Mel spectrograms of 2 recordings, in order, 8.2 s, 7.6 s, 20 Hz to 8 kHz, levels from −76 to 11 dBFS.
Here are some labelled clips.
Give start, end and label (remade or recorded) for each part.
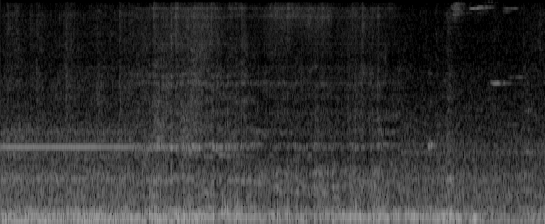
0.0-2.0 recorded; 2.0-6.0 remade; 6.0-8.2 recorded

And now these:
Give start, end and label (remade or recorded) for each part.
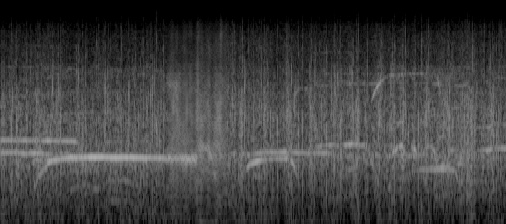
0.0-2.5 recorded; 2.5-3.4 remade; 3.4-7.6 recorded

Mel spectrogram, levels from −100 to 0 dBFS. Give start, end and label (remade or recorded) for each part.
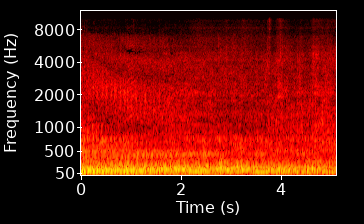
0.0-1.9 recorded; 1.9-5.1 remade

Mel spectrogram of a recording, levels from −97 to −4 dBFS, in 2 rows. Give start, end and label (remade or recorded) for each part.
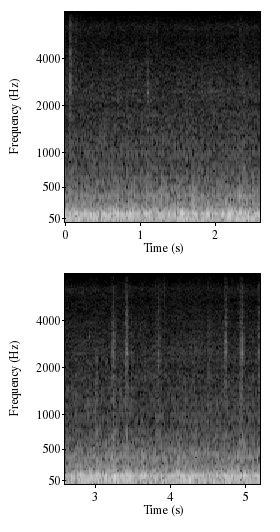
0.0-4.0 recorded; 4.0-4.7 remade; 4.7-5.2 recorded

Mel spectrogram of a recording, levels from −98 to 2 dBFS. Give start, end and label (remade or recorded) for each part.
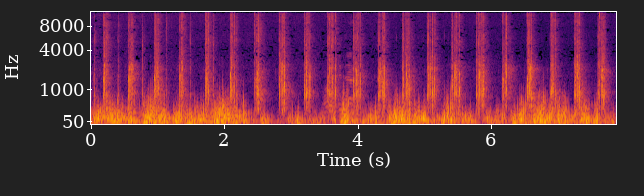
0.0-7.9 recorded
